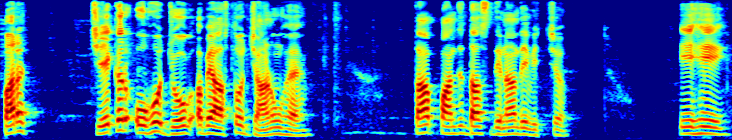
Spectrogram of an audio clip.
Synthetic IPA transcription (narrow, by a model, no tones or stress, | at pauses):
pəɾ | d͡ʒeːkəɾʔʊɦoːd͡ʒoːɡəbjaːst̪õːd͡ʒaːɽ̃ũːɦɛː | t̪ãːpə̃ɲd͡ʒd̪əsd̪ɪnãːd̪eːʋɪt͡ʃ | ɪɦeː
